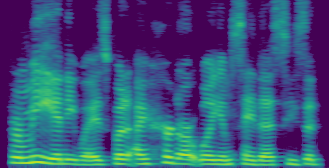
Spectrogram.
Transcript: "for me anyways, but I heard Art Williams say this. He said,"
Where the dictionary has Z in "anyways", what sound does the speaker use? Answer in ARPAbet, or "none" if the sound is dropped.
Z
